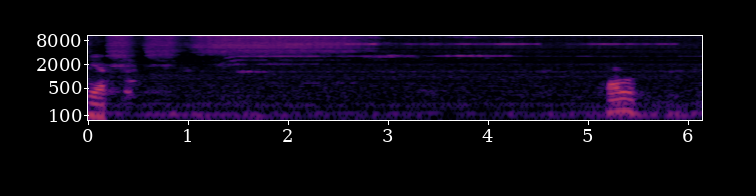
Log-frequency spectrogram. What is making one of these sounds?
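A dental drill whines at a high pitch.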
